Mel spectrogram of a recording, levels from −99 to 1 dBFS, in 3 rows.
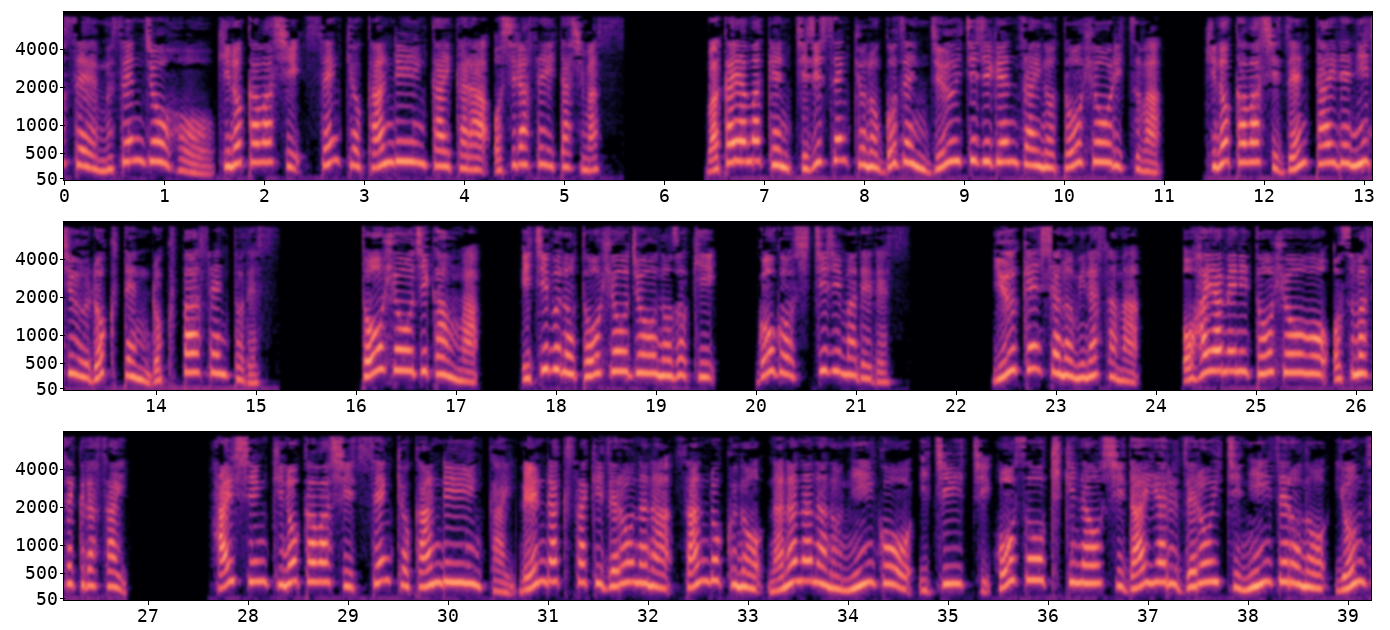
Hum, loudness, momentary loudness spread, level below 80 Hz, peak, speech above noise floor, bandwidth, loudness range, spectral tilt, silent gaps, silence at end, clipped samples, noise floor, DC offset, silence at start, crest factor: none; -25 LUFS; 8 LU; -66 dBFS; -8 dBFS; over 65 dB; 7.6 kHz; 3 LU; -4.5 dB/octave; 5.63-6.41 s, 11.02-11.39 s, 15.26-16.03 s, 17.26-17.63 s, 19.63-19.98 s, 21.56-22.34 s, 23.86-24.23 s, 26.83-27.59 s; 0 s; under 0.1%; under -90 dBFS; under 0.1%; 0 s; 18 dB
